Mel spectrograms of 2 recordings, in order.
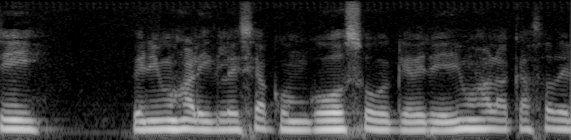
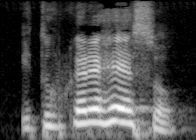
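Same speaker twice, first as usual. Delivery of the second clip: pregunta fuerte y alta, retando al público; lánzale la pregunta a la congregación con fuerza; pregunta desafiante; 9 semitones higher, 15 dB louder than usual. Acted. Pastor challenges the congregation. (pastor reta a los fieles con pregunta fuerte)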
